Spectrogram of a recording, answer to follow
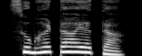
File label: "ಸುಭಟಾಯತ", Kannada; subhaṭāyata; noun; = ಸುಭಟತೆ.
